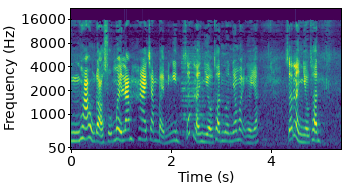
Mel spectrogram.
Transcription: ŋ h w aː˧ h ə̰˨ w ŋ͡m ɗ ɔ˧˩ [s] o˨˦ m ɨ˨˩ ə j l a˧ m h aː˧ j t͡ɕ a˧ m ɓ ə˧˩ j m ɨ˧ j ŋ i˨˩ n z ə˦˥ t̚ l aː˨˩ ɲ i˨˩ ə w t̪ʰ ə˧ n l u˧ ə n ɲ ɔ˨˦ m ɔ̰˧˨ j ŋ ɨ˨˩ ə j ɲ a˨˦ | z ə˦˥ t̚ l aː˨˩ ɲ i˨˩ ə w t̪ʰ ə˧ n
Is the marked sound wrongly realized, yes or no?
no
